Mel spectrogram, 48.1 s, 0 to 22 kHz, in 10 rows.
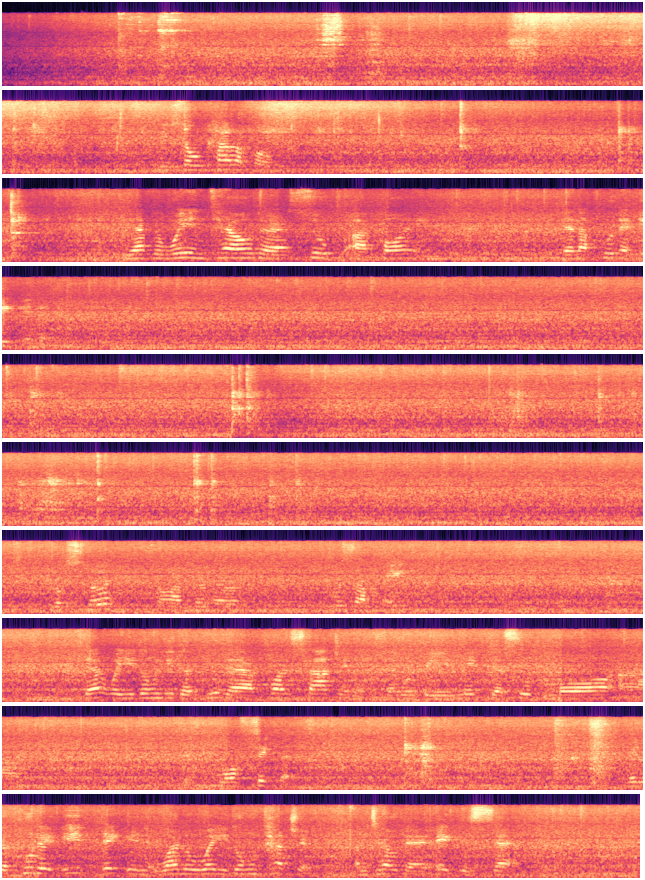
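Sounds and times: gas burner roaring: 0.0 - 48.0
metal spatula scraping a wok: 2.4 - 3.0, 24.0 - 24.8.

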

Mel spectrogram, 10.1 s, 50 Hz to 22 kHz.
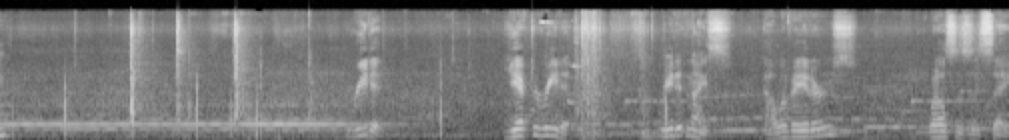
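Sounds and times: sharp clicks and taps: 0.0 - 3.2
electrical hum: 0.0 - 9.6.

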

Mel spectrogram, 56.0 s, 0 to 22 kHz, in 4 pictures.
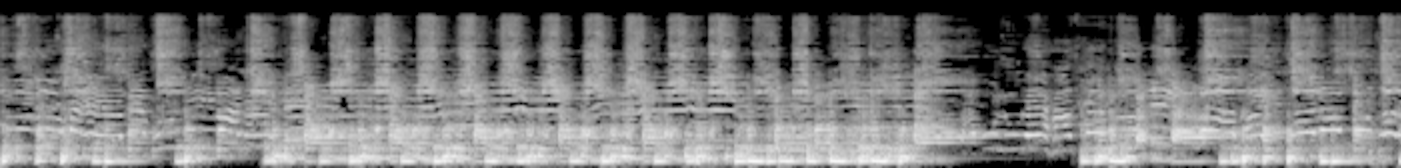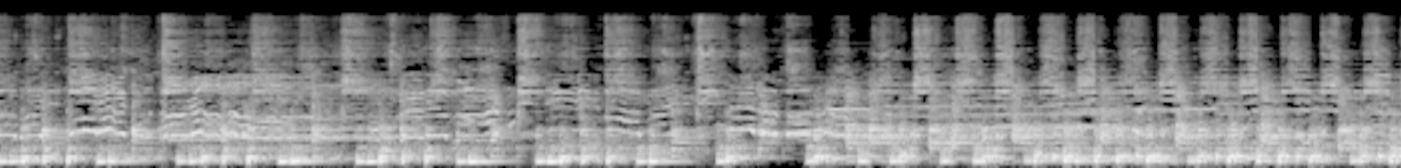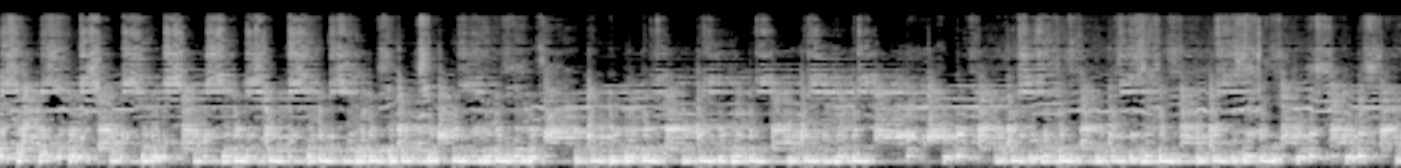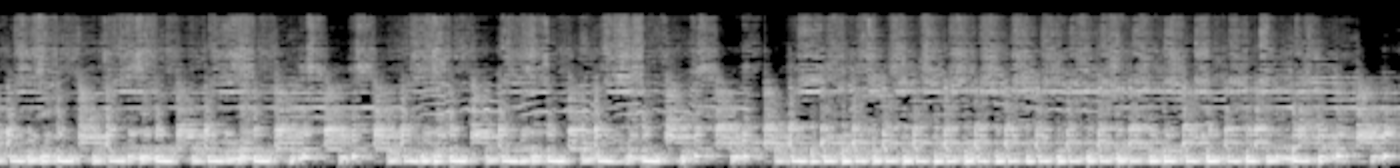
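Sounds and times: percussion: 0.0 - 56.0.

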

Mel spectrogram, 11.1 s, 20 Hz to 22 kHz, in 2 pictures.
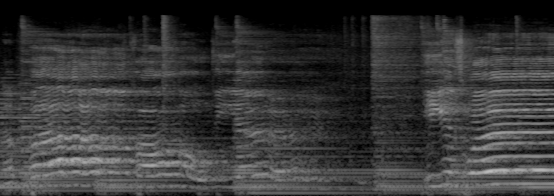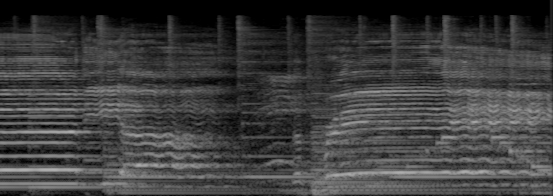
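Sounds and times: gospel choir singing: 4.4 - 11.0.

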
